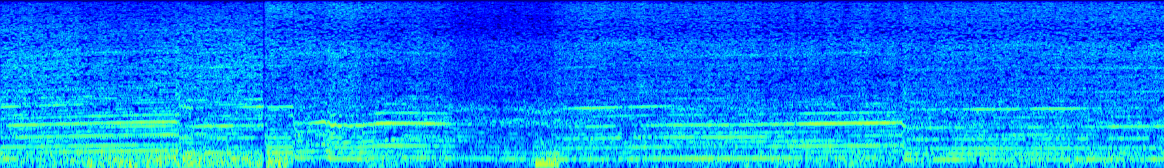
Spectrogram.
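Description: A racing car engine in the Grand Prix Legends sim at Hungary, holding a steady high whine down the straight with a few rising and falling pitch shifts, close and continuous without voices.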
